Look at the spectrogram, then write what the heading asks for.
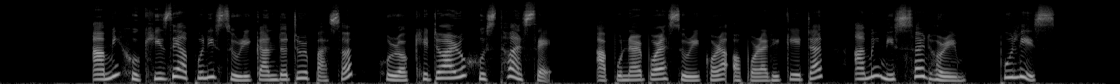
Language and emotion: Assamese, happy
